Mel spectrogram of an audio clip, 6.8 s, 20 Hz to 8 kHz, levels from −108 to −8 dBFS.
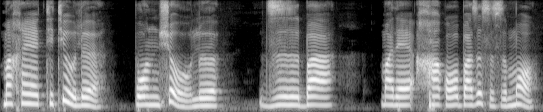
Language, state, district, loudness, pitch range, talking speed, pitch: Chakhesang, Nagaland, Dimapur, -16 LUFS, 195-225 Hz, 130 wpm, 220 Hz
